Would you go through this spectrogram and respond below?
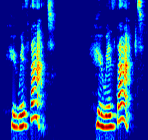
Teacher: In between who and is, you can hear this extra w sound.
